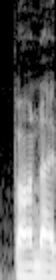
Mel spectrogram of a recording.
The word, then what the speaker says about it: Bondi: gosh we we skated the bowl at uh Bondi Beach the other day that's how you pronounce it yeah it was awesome it was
